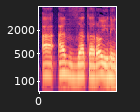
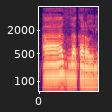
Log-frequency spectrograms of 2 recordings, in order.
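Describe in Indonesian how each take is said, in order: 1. Pembukaannya dua vokal pendek yang terpisah. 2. Pembukaannya satu vokal yang sangat panjang. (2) "dipanjangkan menjadi enam harokat"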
